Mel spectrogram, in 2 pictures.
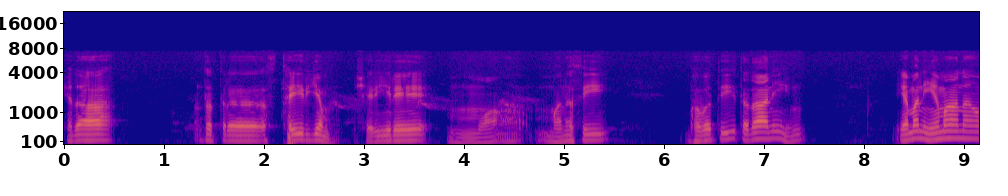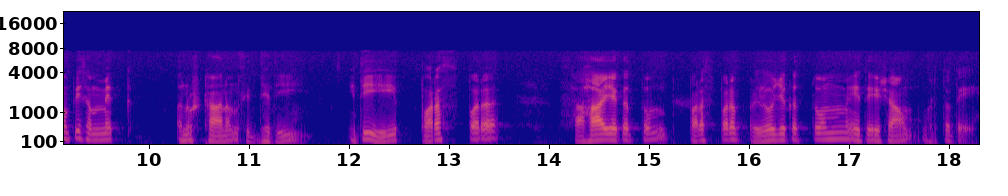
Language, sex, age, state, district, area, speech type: Sanskrit, male, 30-45, Karnataka, Uttara Kannada, rural, spontaneous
